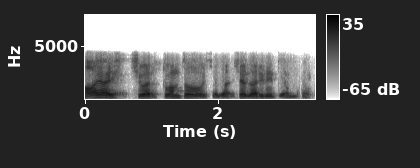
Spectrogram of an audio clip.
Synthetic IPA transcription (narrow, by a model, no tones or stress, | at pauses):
ɦajɦajɕiʋəɾt̪uamt͡sɔɕɛd͡zaɕɛd͡zaɾiːnet̪eamt͡sɔ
